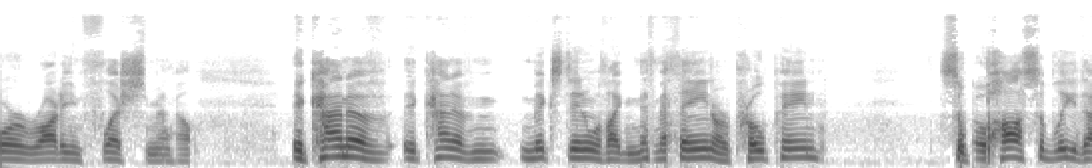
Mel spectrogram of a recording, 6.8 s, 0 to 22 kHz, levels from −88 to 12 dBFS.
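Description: At 1.01 to 1.22 s, just after "rotting flesh", at 3.99 to 4.20 s between "mixed in with like" and "or propane", and at 5.99 to 6.22 s, frames arrive out of order: two adjacent blocks of about 80 ms are decoded swapped, so each stretch plays with its halves exchanged. It sounds like a garbled flutter. A spectrogram shows formant tracks jumping abruptly at three splice points, with no time lost.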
